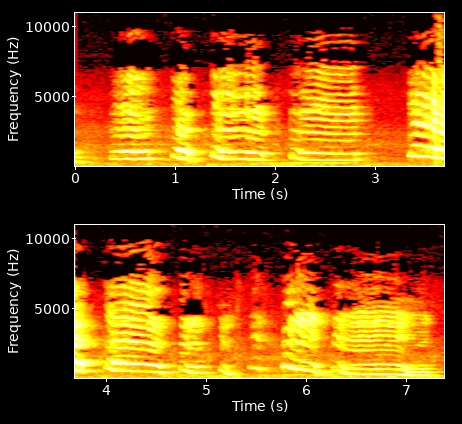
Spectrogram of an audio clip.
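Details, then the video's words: Basenji howling while its owner is away: a series of wavering, yodel-like tonal cries with rich harmonics, each sliding downward and lasting about a second, repeated with short breaks in a quiet room. "When Master is gone howling basenji"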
